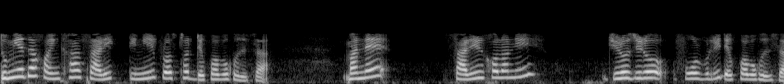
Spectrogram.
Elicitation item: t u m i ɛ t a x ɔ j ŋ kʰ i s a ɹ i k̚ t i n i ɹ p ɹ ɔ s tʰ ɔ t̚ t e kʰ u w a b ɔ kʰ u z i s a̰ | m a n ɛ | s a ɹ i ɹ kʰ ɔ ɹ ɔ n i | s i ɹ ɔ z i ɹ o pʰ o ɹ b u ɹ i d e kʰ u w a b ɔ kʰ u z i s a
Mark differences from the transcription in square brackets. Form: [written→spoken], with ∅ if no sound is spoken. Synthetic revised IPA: t u m i ɛ t a x ɔ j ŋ kʰ [i→a] s a ɹ i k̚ t i n i ɹ p ɹ ɔ s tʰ ɔ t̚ [t→d] e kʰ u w a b ɔ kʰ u z i s a̰ | m a n ɛ | s a ɹ i ɹ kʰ ɔ [ɹ→l] ɔ n i | [s→z] i ɹ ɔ z i ɹ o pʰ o ɹ b u [ɹ→l] i d e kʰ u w a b ɔ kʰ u z i s a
